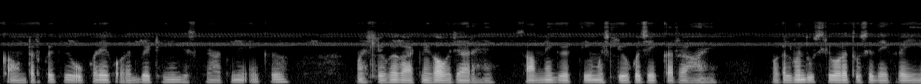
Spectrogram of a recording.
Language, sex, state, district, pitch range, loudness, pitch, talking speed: Hindi, male, Bihar, Lakhisarai, 95-105 Hz, -25 LUFS, 100 Hz, 235 wpm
